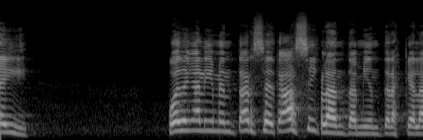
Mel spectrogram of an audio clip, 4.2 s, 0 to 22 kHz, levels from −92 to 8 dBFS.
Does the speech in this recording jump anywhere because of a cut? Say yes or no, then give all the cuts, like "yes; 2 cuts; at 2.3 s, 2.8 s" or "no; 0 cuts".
yes; 2 cuts; at 2.7 s, 3.2 s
